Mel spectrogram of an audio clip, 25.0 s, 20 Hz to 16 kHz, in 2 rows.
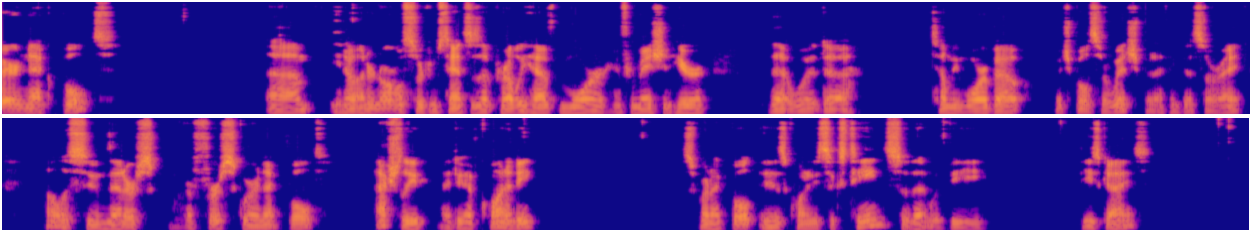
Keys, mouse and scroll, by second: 11.1-12.3 scroll down 2, 12.3-12.8 scroll up 2, 12.8-13.5 scroll down 2, 13.9-15.1 scroll up 2, 24.7 click.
